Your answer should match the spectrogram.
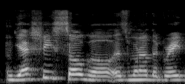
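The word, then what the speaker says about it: Yeshe Tsogyal: And it says Yeshi Sogo is one of the great Dakinis in Buddhist history. And Yeshi, if you guys want to look it up, is spelled Yeshe and then Tsogyal.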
